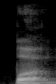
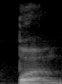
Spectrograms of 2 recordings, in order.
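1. เสียงนาสิกท้ายออกเสียงชัดเจนและแยกออกมาต่างหาก 2. เสียงนาสิกท้ายออกเสียงชัดเจนและแยกออกมาต่างหาก

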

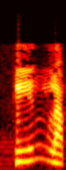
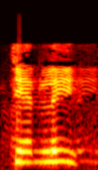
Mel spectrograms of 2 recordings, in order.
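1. Đọc theo âm Hán Việt. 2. Đọc theo âm Quan Thoại hiện đại. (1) "cái âm Hán Việt của mình" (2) "Kiến lập phải đọc là chen ly"

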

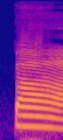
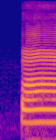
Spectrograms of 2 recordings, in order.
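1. Diucapkan dengan nada ketiga. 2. Diucapkan dengan nada pertama. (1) "Nada ketiga" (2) "Nada pertama"

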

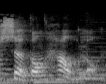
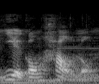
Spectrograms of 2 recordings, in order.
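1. 第一个字读 she。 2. 第一个字读 ye。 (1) "在我们这里还是念社" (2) "如果在中国大陆已经变成是叶公好龙了"

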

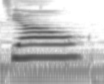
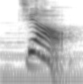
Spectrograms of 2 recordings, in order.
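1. 这个字是第一声，高平调。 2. 这个字是第四声，降调。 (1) "一个是第一声调教" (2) "一个是第四声调教"

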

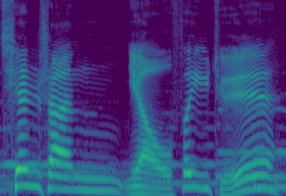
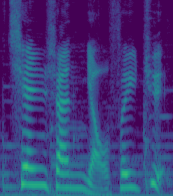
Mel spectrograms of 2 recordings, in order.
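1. 最后一个音节拖长、开口。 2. 最后一个音节短促、戛然而止。

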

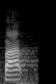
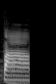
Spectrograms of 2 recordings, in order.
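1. 这个音节短，突然截止。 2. 这个音节拉长，不收住。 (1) "入声字哦哈，八不能说八哦哈" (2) "八不能说八哦哈"

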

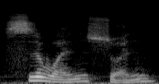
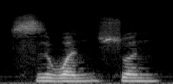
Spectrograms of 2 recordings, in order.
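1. 音高从中升到高。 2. 音高保持高而平。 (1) "二声" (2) "一声"

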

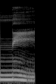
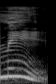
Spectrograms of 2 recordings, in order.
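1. เสียงต่ำลงแล้วค่อยขึ้น 2. เสียงตกลงอย่างเร็วจากระดับสูง

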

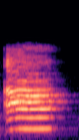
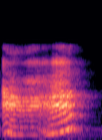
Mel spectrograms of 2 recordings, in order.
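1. La sílaba se dice en el primer tono. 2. La sílaba se dice en el tercer tono. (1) "primer tono" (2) "tercer tono"

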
